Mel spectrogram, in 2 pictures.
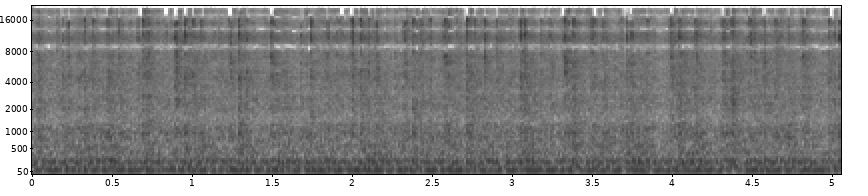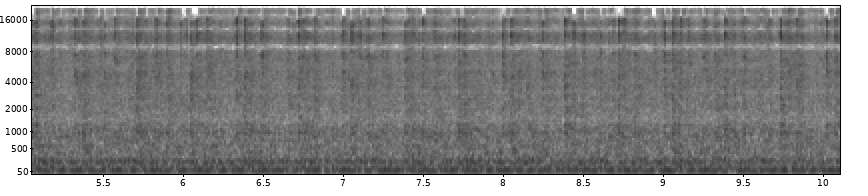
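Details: Morgan Machine-built open V8 (about 358 cu in) race engine in a Harris car, EQ heads, likely Edelbrock Victor Jr two-barrel intake, started after sitting a week and a half to refill an unhooked fuel line: loud, deep, steady idle with even lumpy pulse, no knocks or misfires; normal idle.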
